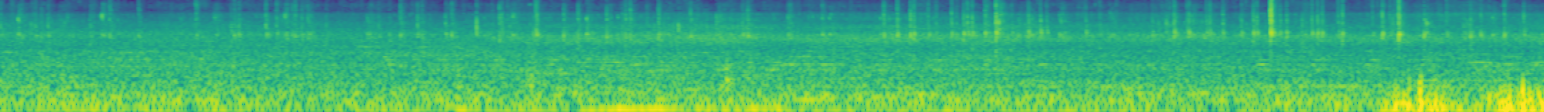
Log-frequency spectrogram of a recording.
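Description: Wet snow patters on leaves.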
